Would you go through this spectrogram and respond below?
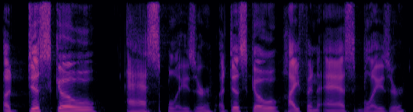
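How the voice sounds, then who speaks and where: A man acts as game master in a casual improvised session. He describes scenes in a halting, wry manner at an ordinary male pitch. The sound is dry, with hardly any room. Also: expressive, mellow, no room sound.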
